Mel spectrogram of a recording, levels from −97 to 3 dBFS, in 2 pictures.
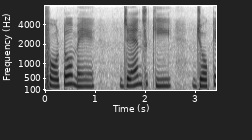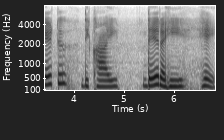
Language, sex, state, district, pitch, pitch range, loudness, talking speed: Hindi, female, Madhya Pradesh, Dhar, 235 Hz, 225-270 Hz, -14 LUFS, 80 wpm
